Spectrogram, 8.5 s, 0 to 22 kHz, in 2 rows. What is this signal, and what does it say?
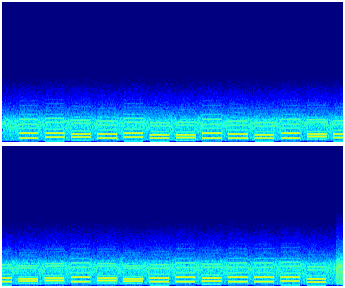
DTMF, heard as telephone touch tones, dialled by machine, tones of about 240 ms, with radio hiss and a squelch burst at the end. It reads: 3982914321305706075686691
